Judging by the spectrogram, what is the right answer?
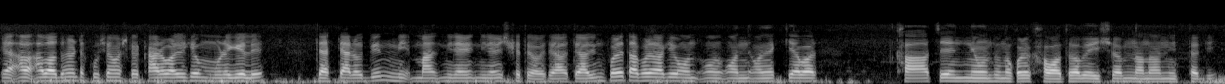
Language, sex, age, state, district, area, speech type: Bengali, male, 18-30, West Bengal, Birbhum, urban, spontaneous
